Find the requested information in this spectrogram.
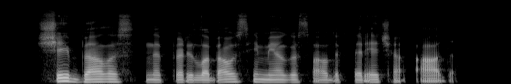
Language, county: Lithuanian, Panevėžys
